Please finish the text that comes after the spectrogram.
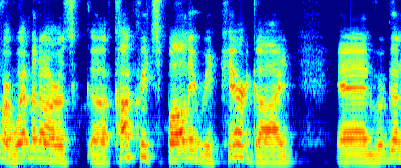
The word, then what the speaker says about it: spalling: of the word spalling spalling is spell sort of like uh the word falling it it's not Spalding Spalding is actually a brand of a basketball in sports so be sure to pronounce it correctly and also uh Please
